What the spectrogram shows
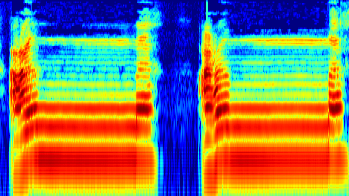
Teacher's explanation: ke dalam rongga hidung dan wajib ditahan sebentar am am ya harus masuk ke dalam hidung ditahan sebentar tidak boleh langsung dibaca · Bismillahirrahmanirrahim di sini terdapat mim bertasdid yang berlaku hukum wajibul gunah wajib digunahkan atau didengungkan dengan bunyi dengung yang masuk ke dalam kisyum atau ke dalam rongga hidung dan wajib ditahan sebentar am am ya harus masuk ke dalam hidung ditahan sebentar tidak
